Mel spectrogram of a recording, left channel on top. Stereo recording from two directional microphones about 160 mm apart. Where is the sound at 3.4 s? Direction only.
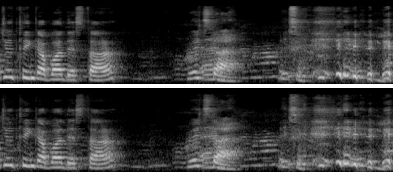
15° left (ahead or behind).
